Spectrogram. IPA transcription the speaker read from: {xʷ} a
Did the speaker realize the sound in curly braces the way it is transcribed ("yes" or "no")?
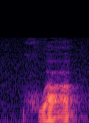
yes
